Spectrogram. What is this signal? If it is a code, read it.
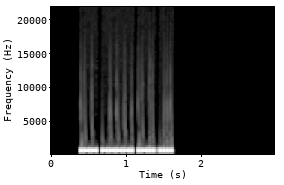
Morse code, heard as a keyed tone, about 47 wpm, 700 Hz. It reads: W9LH
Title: USA Call Signs - 4 Characters - 50wpm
